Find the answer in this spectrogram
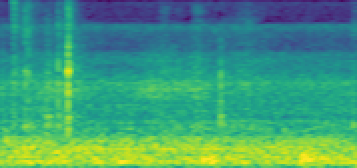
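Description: Faint handling rustle of a paper cup being turned in the hands over low room noise, with one light tick about half a second in.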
